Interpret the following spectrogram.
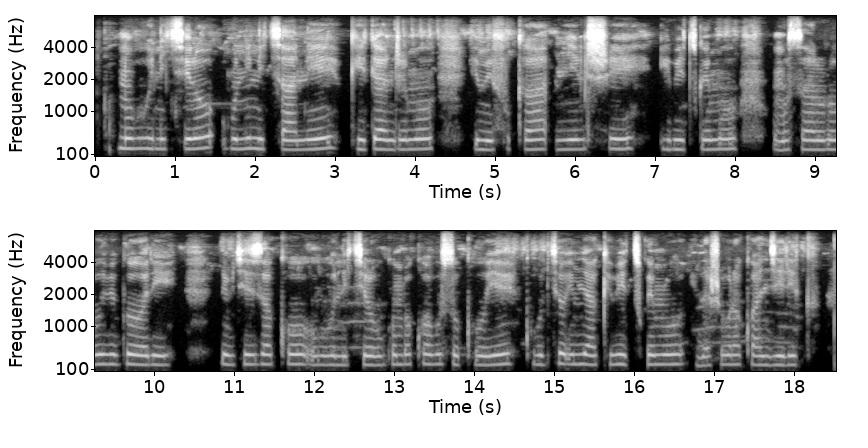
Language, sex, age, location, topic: Kinyarwanda, female, 18-24, Kigali, agriculture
